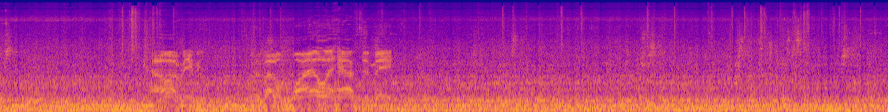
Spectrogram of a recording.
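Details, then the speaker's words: Old lumber truck limping home after overheating its failing transmission, pulling away from a stop: constant heavy growl and gritty rumble with a low hum underneath, a horrible thrashing; points to a failed differential pinion bearing in the rear end. "hear it oh my God it sounds horrible just thrashing the inside of that"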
